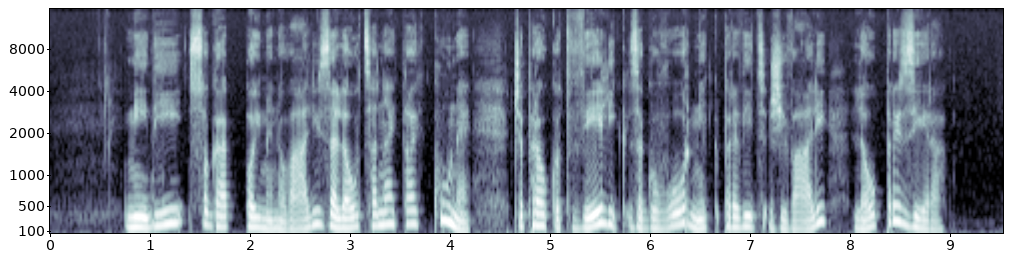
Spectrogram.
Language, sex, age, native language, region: Slovenian, female, 60+, Slovenian, Central Slovenia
